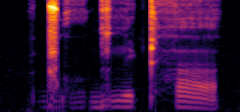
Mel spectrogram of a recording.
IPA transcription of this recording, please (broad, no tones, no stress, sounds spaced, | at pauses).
ɡ͡ǁ o̤ ɡ iː ʈʰ a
